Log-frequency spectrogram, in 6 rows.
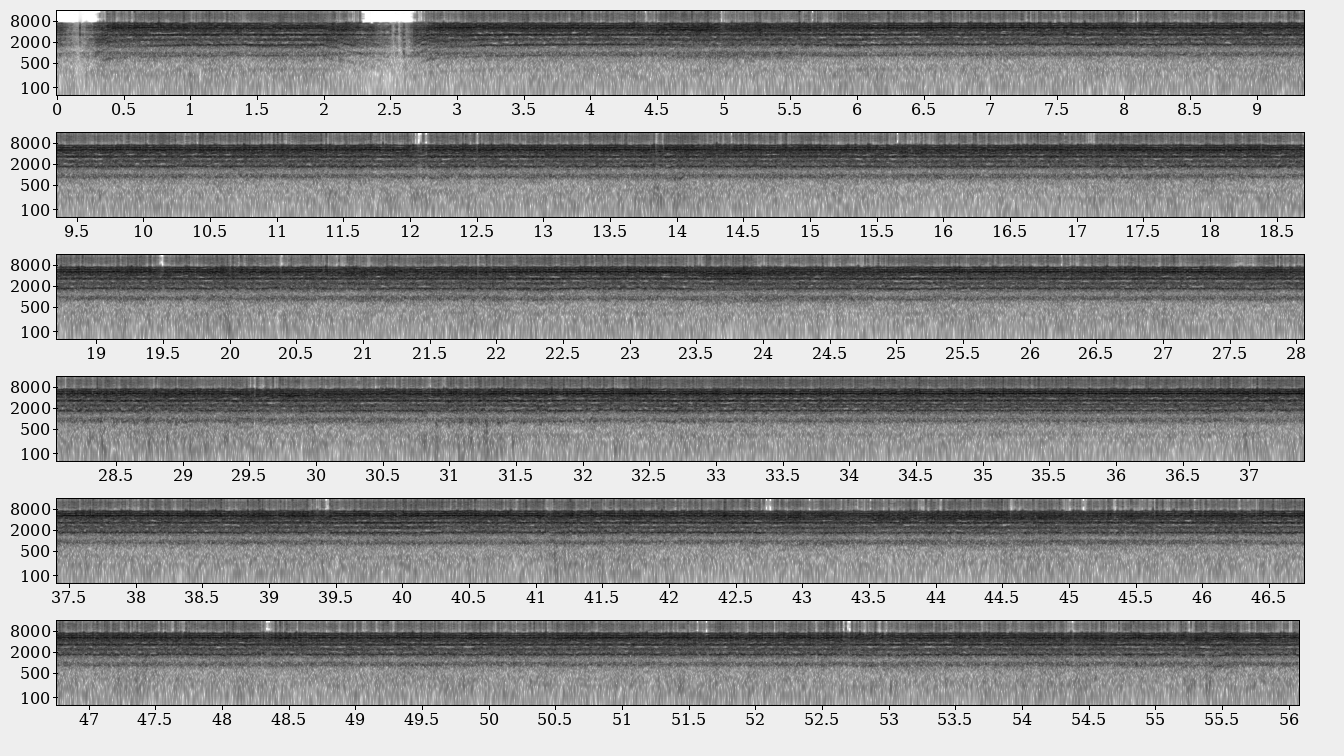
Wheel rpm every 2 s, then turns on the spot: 150, 150, 230, 230, 230, 230, 240, 230, 230, 230, 230, 230, 230, 230, 230, 220, 220, 210, 220, 230, 230, 230, 230, 230, 230, 230, 230, 230.
none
